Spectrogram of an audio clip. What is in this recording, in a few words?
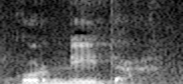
"trumpet", Mokilese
